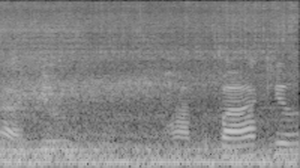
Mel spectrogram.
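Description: A man talking over a steady low engine hum that weakens about halfway through.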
